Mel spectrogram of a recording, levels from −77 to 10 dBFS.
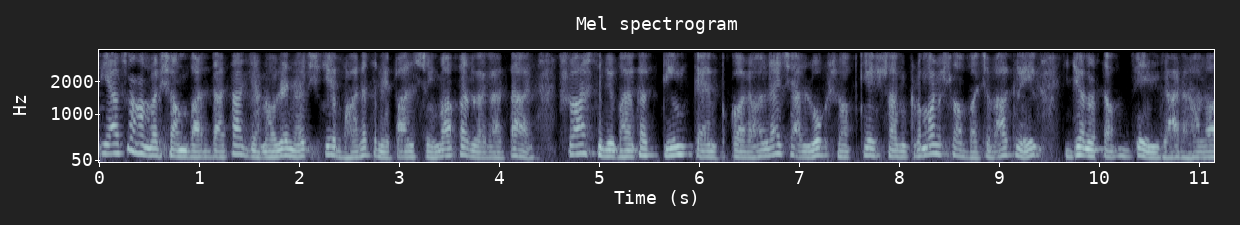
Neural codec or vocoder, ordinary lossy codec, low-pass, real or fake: codec, 16 kHz, 2 kbps, FreqCodec, smaller model; none; 3.6 kHz; fake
